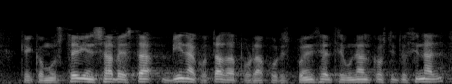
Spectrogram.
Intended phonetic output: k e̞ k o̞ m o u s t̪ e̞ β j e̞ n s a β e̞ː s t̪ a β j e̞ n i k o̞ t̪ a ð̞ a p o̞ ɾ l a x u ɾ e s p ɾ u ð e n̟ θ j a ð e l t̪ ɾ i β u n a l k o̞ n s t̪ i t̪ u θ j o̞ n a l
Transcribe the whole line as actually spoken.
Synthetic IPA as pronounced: k e̞ k o̞ m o u s t̪ e̞ β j e̞ n s a β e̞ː s t̪ a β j e̞ n a k o̞ t̪ a ð̞ a p o̞ ɾ l a x u ɾ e s p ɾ u ð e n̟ θ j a ð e l t̪ ɾ i β u n a l k o̞ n s t̪ i t̪ u θ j o̞ n a l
